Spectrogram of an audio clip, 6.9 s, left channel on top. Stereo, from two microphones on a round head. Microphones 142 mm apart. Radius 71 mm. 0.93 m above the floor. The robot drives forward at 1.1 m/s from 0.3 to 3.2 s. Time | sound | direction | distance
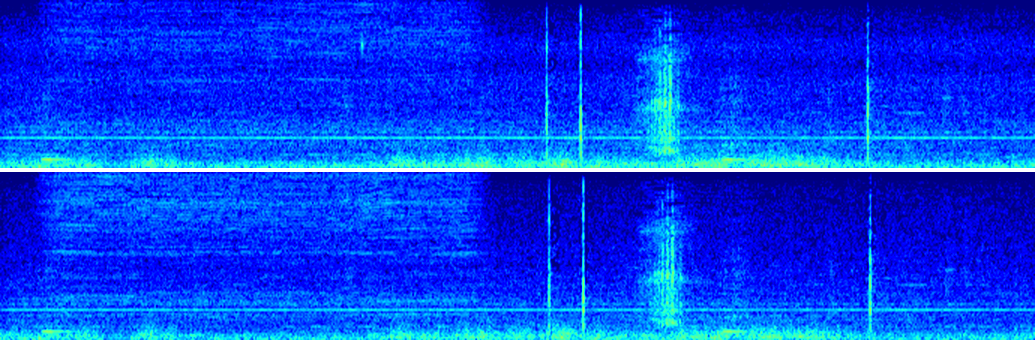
0.0 | running water | 75° left (ahead or behind) | ?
